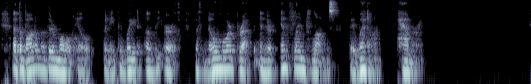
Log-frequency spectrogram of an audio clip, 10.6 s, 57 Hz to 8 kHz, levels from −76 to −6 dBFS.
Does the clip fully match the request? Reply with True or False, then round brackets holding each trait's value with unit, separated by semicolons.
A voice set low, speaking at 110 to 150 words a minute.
True (120 Hz; 140 wpm)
